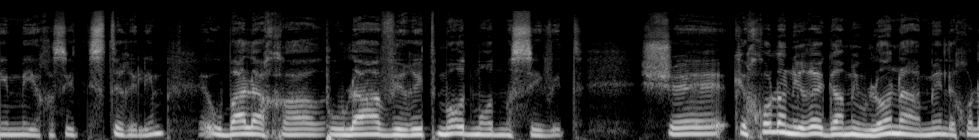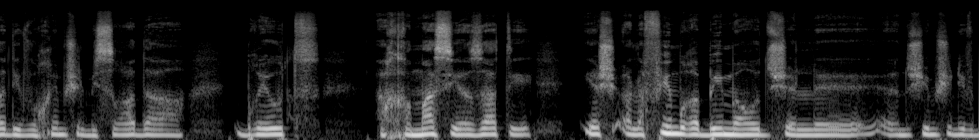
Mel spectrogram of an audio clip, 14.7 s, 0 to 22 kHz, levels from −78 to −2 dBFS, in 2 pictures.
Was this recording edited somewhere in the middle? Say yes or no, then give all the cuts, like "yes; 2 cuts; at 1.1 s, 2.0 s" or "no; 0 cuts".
yes; 1 cut; at 1.3 s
